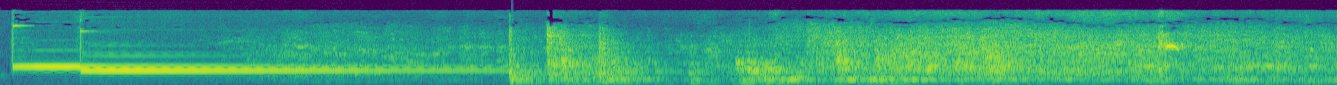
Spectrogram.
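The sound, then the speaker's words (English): A doorbell rings with a sustained chime as someone calls at the door, followed by a few dull thuds and a busy jumble of clattering noise. “That was the Avon lady calling at a very inconvenient moment.”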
